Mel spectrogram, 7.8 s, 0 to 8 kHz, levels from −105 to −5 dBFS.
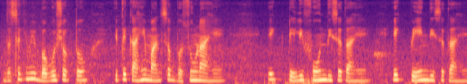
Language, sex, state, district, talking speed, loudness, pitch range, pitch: Marathi, male, Maharashtra, Washim, 140 wpm, -17 LUFS, 140-170 Hz, 155 Hz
